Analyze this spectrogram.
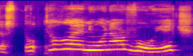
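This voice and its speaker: Her pitch is extremely high. The woman is doing a put-on character voice. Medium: read story. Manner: firm.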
